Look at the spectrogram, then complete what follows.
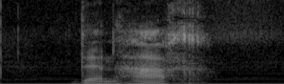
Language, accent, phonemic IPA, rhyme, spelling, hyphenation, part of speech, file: Dutch, Netherlands, /dɛn ˈɦaːx/, -aːx, Den Haag, Den Haag, proper noun, Nl-Den Haag.ogg
- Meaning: The Hague (a city and municipality, the capital of South Holland, Netherlands; the administrative capital of the Netherlands)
